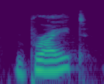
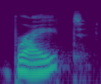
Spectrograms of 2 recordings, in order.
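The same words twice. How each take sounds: The two takes are said the same way.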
